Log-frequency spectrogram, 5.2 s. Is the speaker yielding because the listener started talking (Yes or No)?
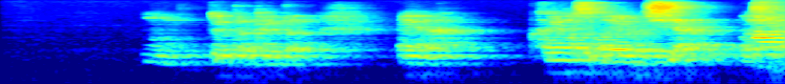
Yes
